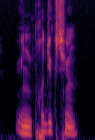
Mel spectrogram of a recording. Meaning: production
- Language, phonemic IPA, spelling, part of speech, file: French, /pʁɔ.dyk.sjɔ̃/, production, noun, Fr-production.ogg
